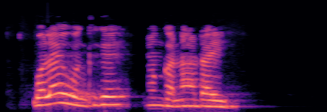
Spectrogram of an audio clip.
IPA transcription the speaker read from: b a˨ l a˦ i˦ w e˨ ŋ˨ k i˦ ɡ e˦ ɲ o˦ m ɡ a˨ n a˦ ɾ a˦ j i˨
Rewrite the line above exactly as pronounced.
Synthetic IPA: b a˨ l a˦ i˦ w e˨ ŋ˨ k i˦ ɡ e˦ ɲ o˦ ŋ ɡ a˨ n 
